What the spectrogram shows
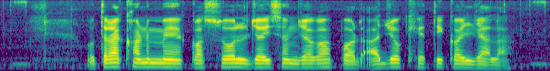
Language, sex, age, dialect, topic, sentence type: Bhojpuri, male, 18-24, Southern / Standard, agriculture, statement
